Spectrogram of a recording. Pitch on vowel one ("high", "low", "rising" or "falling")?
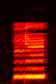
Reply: high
